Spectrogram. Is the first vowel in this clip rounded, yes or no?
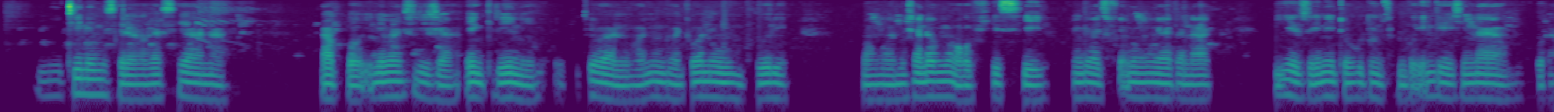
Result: no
